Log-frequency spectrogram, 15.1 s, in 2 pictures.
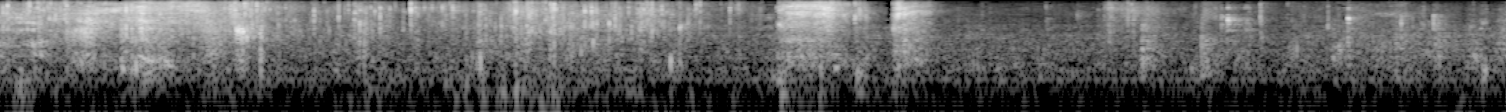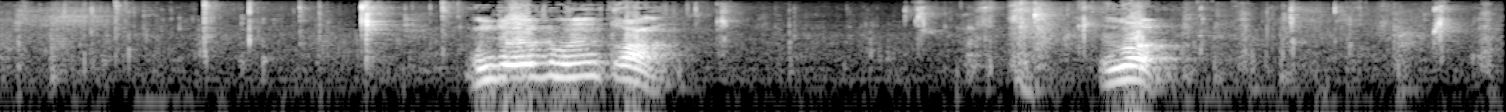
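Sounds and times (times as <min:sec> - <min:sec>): chewing mouth sounds: 0:12.0 - 0:15.0.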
